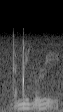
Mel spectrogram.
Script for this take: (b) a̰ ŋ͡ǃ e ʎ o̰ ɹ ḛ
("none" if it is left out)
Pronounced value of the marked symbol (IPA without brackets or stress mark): d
